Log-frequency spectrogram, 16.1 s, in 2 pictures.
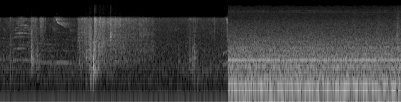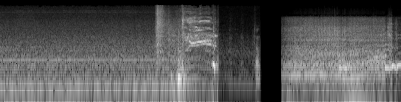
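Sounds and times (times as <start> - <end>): kitchen appliance hum: 4.6 - 11.7
toaster popping up: 11.1 - 11.8.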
